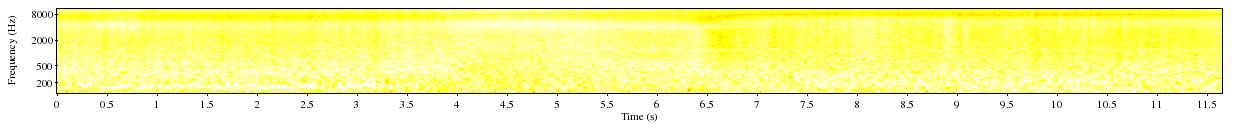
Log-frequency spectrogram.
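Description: Wind buffets loudly against a moving vehicle.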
